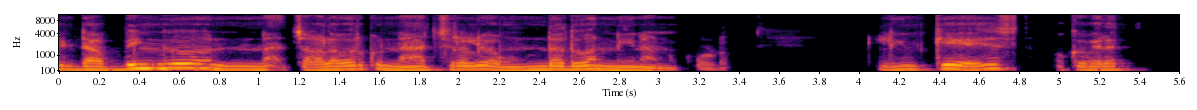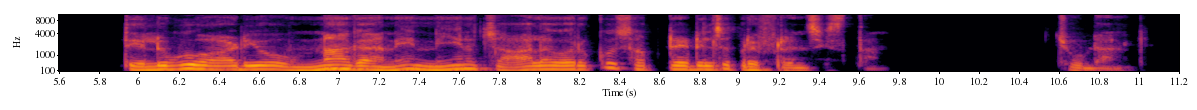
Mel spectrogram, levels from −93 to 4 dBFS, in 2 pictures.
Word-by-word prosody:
ఈ -, -, -2 dB
డబ్బింగ్ 185 Hz, +8 st, +5 dB, 0.5 s
న్ 155 Hz, -, -2 dB, 0.2 s
చాలా 135 Hz, +3 st, 0 dB
వరకు 170 Hz, +2 st, -3 dB
నేచురల్‌గా 155 Hz, +2 st, 0 dB
ఉండదు 155 Hz, +4 st, +1 dB
అని 155 Hz, -, 0 dB
నేను 135 Hz, -3 st, 0 dB
అనుకోడం. 100 Hz, -2 st, -15 dB, 0.8 s
ఇన్ 160 Hz, -2 st, -4 dB
కేస్ 185 Hz, +2 st, +3 dB, 0.3 s
ఒకవేళ 145 Hz, 0 st, -3 dB, 0.7 s
తెలుగు 165 Hz, +6 st, +3 dB, 0.2 s
ఆడియో 160 Hz, +1 st, +2 dB, 0.2 s
ఉన్నా 170 Hz, +8 st, +3 dB
గాని, 145 Hz, +2 st, -1 dB, 0.2 s
నేను 180 Hz, +5 st, -1 dB
చాలా 145 Hz, +6 st, -2 dB
వరకు 165 Hz, +7 st, -4 dB
సబ్‌టైటిల్సే 160 Hz, +1 st, 0 dB
ప్రిఫరెన్స్ 115 Hz, -5 st, -2 dB
ఇస్తాను -, -, -9 dB, 0.9 s
చూడ్డానికి. -, -, -12 dB
155 Hz, 130 wpm, -25 LUFS, 140-170 Hz, 0.9 s, డబ్బింగ్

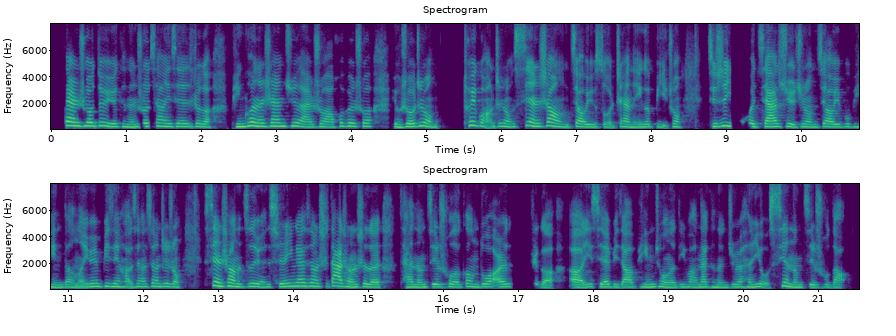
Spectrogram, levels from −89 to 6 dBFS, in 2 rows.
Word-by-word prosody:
但 290 Hz, -3 st, +6 dB
是 260 Hz, -, -3 dB
说 270 Hz, 0 st, +5 dB
对 265 Hz, -1 st, 0 dB
于 220 Hz, -, +2 dB
可 215 Hz, -1 st, -3 dB
能 190 Hz, 0 st, 0 dB
说 240 Hz, -, +1 dB
像 245 Hz, -1 st, -1 dB
一 -, -, 0 dB
些 225 Hz, 0 st, -1 dB
这 225 Hz, +2 st, -3 dB
个 195 Hz, -3 st, -1 dB, 0.2 s
贫 210 Hz, 0 st, +3 dB
困 275 Hz, +4 st, +5 dB
的 245 Hz, -1 st, +4 dB
山 255 Hz, +1 st, +3 dB
区 255 Hz, +1 st, -1 dB
来 195 Hz, -5 st, +1 dB
说 210 Hz, +1 st, -2 dB
啊， 190 Hz, -1 st, -1 dB
会 250 Hz, +7 st, -3 dB
不 250 Hz, -, -3 dB
会 245 Hz, -, +3 dB
说 235 Hz, 0 st, -2 dB, 0.3 s
有 205 Hz, -4 st, 0 dB
时 195 Hz, -, +2 dB
候 220 Hz, -, +5 dB
这 260 Hz, +4 st, -1 dB
种 205 Hz, -6 st, 0 dB, 0.3 s
推 310 Hz, +2 st, +2 dB
广 255 Hz, -5 st, -2 dB
这 235 Hz, +4 st, -5 dB
种 215 Hz, -4 st, 0 dB
线 245 Hz, +2 st, +2 dB
上 225 Hz, -6 st, +2 dB
教 205 Hz, 0 st, +2 dB
育 195 Hz, -1 st, -1 dB
所 190 Hz, -1 st, -5 dB
占 205 Hz, -2 st, 0 dB
的 185 Hz, -, -2 dB
一 185 Hz, -, -2 dB
个 200 Hz, +1 st, -1 dB
比 200 Hz, +4 st, -7 dB
重， 210 Hz, -5 st, -3 dB, 0.3 s
其 225 Hz, -, -1 dB
实 265 Hz, +5 st, +3 dB
也 260 Hz, -, +4 dB, 0.2 s
会 230 Hz, -2 st, +2 dB
加 215 Hz, +1 st, +5 dB
剧 215 Hz, -2 st, 0 dB
这 210 Hz, +4 st, -4 dB
种 195 Hz, -2 st, -1 dB
教 200 Hz, +1 st, 0 dB
育 200 Hz, -, +1 dB
不 205 Hz, +2 st, -6 dB
平 190 Hz, -3 st, -3 dB
等 185 Hz, -1 st, -4 dB
呢？ -, -, -3 dB
因 215 Hz, -, -1 dB
为 230 Hz, -, +1 dB
毕 230 Hz, +2 st, -1 dB
竟 220 Hz, -1 st, +1 dB
好 205 Hz, +1 st, -3 dB
像 210 Hz, +1 st, -2 dB
像 225 Hz, +1 st, -2 dB
这 230 Hz, +1 st, -1 dB
种 200 Hz, -4 st, -1 dB, 0.3 s
线 285 Hz, -5 st, +4 dB
上 245 Hz, -1 st, +4 dB
的 210 Hz, -, +1 dB
资 225 Hz, +4 st, -2 dB
源， 195 Hz, -2 st, -1 dB
其 200 Hz, -, -2 dB
实 220 Hz, 0 st, +2 dB
应 245 Hz, +1 st, +1 dB
该 260 Hz, 0 st, +2 dB
像 250 Hz, -1 st, 0 dB
是 220 Hz, -1 st, -7 dB
大 255 Hz, -1 st, +6 dB
城 200 Hz, -4 st, +2 dB
市 210 Hz, +2 st, -1 dB
的 185 Hz, -2 st, +3 dB, 0.2 s
才 190 Hz, 0 st, -2 dB
能 180 Hz, 0 st, 0 dB
接 200 Hz, +1 st, +1 dB
触 200 Hz, +2 st, -3 dB
得 190 Hz, -, +1 dB
更 210 Hz, -1 st, -2 dB
多， 210 Hz, +1 st, 0 dB
而 200 Hz, +1 st, +1 dB, 0.3 s
这 410 Hz, -, -8 dB
个， -, -, -1 dB, 0.2 s
呃， 185 Hz, -3 st, +4 dB
一 185 Hz, -, -2 dB
些 200 Hz, 0 st, +1 dB
比 185 Hz, -2 st, -4 dB
较 185 Hz, +1 st, +1 dB
贫 190 Hz, +1 st, -2 dB
穷 205 Hz, -4 st, -1 dB
的 175 Hz, -, -2 dB
地 190 Hz, +2 st, -6 dB
方， 190 Hz, -2 st, -4 dB
那 190 Hz, +1 st, 0 dB
可 185 Hz, -1 st, -4 dB
能 175 Hz, -1 st, -2 dB
就 185 Hz, +2 st, -8 dB
是 195 Hz, -, -1 dB
很 185 Hz, 0 st, -1 dB
有 215 Hz, 0 st, -1 dB
限 265 Hz, -5 st, +1 dB
能 180 Hz, -2 st, -1 dB
接 175 Hz, 0 st, -3 dB
触 180 Hz, +2 st, -9 dB
到。 180 Hz, +1 st, -6 dB
210 Hz, 320 characters per minute, -20 LUFS, 190-235 Hz, 0.3 s, 但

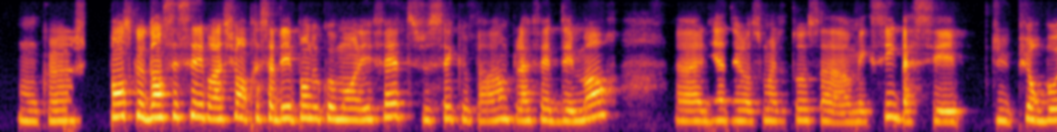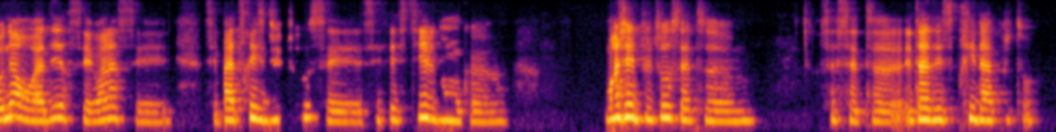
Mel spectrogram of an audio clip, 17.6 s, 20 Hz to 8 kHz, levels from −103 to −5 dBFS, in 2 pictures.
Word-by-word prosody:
Donc, 195 Hz, -1 st, -6 dB
heu, 200 Hz, +1 st, 0 dB
je 200 Hz, -, -8 dB, 0.2 s
pense 275 Hz, +1 st, +8 dB
que 285 Hz, -, +5 dB
dans 260 Hz, +1 st, +9 dB
ces 265 Hz, +1 st, +1 dB
célébrations 255 Hz, -3 st, +3 dB
après 240 Hz, 0 st, -1 dB
ça 240 Hz, 0 st, +2 dB
dépend 240 Hz, +2 st, +4 dB
de 230 Hz, -, -1 dB
comment 220 Hz, -1 st, +1 dB
elle 210 Hz, -, 0 dB
est 220 Hz, -, 0 dB
faite, 270 Hz, +3 st, +1 dB
je 215 Hz, -, -3 dB
sais 225 Hz, +3 st, -3 dB
que 220 Hz, -2 st, -7 dB
par 195 Hz, -1 st, -7 dB
exemple 220 Hz, 0 st, -3 dB
la 200 Hz, 0 st, +1 dB
fête 205 Hz, -2 st, -3 dB
des 195 Hz, -1 st, 0 dB
morts: 275 Hz, +8 st, +3 dB, 0.5 s
El 195 Hz, -1 st, -1 dB
dia 205 Hz, +2 st, 0 dB
de 200 Hz, 0 st, -3 dB
los 190 Hz, -1 st, -3 dB
muertos 205 Hz, +1 st, -6 dB
au 175 Hz, -2 st, -3 dB
Mexique, 200 Hz, +8 st, -3 dB
bah 190 Hz, -, +5 dB
c'est 185 Hz, -1 st, -1 dB, 0.2 s
du 200 Hz, -2 st, -4 dB
pur 220 Hz, 0 st, 0 dB
bonheur 225 Hz, +6 st, +2 dB
on -, -, -2 dB
va 200 Hz, 0 st, +1 dB
dire, 235 Hz, +2 st, -2 dB
c'est 220 Hz, -5 st, -5 dB
voilà, 225 Hz, +4 st, -1 dB
c'est 185 Hz, -5 st, -15 dB, 0.3 s
c'est -, -, -15 dB
pas 215 Hz, -1 st, +4 dB
triste 215 Hz, 0 st, 0 dB
du 210 Hz, -, -3 dB, 0.2 s
tout, 255 Hz, -, -5 dB
c'est 185 Hz, -7 st, -9 dB
c'est 200 Hz, +2 st, -14 dB
festif 220 Hz, +4 st, -1 dB
donc, 195 Hz, -2 st, -5 dB
heu, 180 Hz, -1 st, -8 dB, 1.0 s
moi 235 Hz, +3 st, +7 dB
j'ai 260 Hz, 0 st, +7 dB
plutôt 230 Hz, +3 st, 0 dB
cette 210 Hz, -2 st, -5 dB, 1.0 s
cet 205 Hz, -2 st, -9 dB, 0.3 s
état 220 Hz, +2 st, +5 dB
d'esprit-là 210 Hz, 0 st, -1 dB
plutôt, 205 Hz, 0 st, -16 dB
210 Hz, 210 wpm, -20 LUFS, 195-240 Hz, 1.0 s, dans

